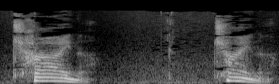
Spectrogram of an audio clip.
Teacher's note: the sound stressed in China is the long I sound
